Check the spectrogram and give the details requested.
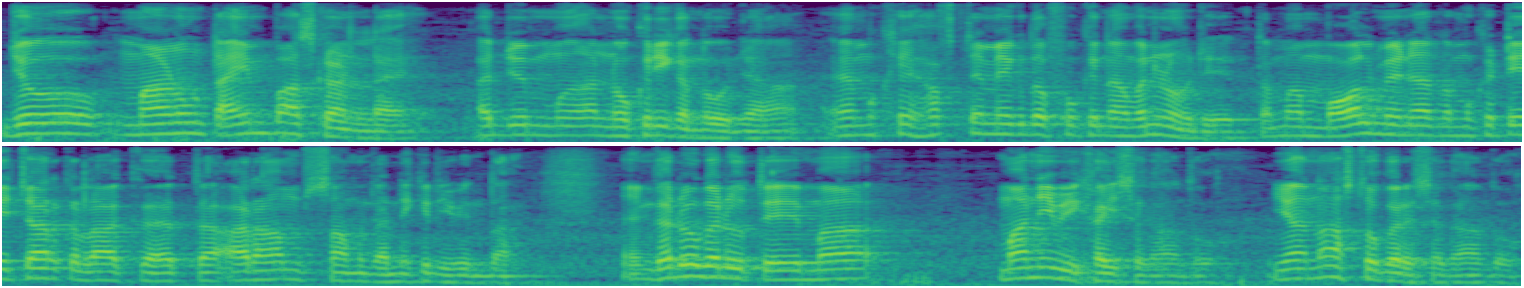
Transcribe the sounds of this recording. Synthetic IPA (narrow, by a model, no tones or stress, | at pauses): d͡ʑoːmaːɳ̤ũʈaːɪmpaːskɐɾəɽ̃laːɪ | ɐʄʊmʊ̃ãnɔːkɾikɐ̃nd̪oɦʊd͡ʑjãɛ̃ːmũːkʰeɦɐft̪emẽɪkd̪ɐfokɪɗãʋɐɲəɽ̃oɦʊd͡ʑet̪ɐmãmɔːlmẽɦʊʄãt̪ɐmũːkʰeʈeːt͡ɕaːɾkɐlaːkt̪ɐʔa̰ːɾaːmsãmʊ̃ɦɪ̃ɲd͡ʑanɪkɪɾiʋẽːnd̪aː | ɛ̰̃ːɡʱɐɗoɡʱɐɗot̪emã | maːnibʱikʰaːisɐɡʱãt̪ʰojãnaːst̪ʰokɐɾesɐɡʱãːt̪ʰoː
